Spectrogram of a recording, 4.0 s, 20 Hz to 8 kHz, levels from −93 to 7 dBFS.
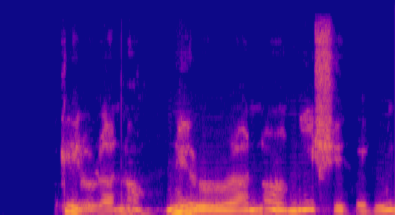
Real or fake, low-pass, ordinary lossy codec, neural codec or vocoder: fake; 7.2 kHz; none; codec, 16 kHz, 16 kbps, FunCodec, trained on LibriTTS, 50 frames a second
